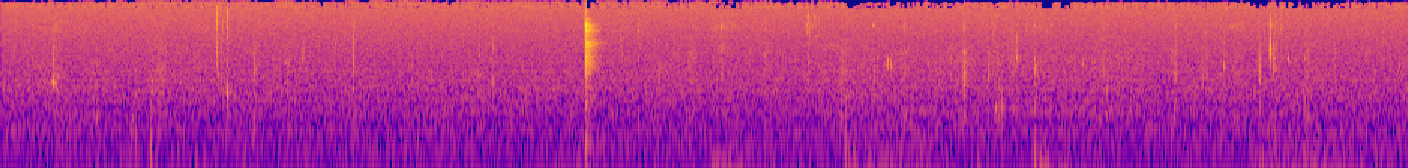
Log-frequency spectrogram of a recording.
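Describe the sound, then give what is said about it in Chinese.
Quiet, wet chewing of a juicy Asian pear with soft crunches and smacks throughout, broken by one sharp knock of a cut partway through. No one speaks. “水很多哎、水梨哦， 中间有一个很关键的声音，你有没有听到？”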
